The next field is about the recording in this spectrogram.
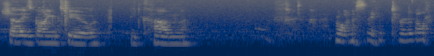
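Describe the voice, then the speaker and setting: A woman's voice: deep voice, takes it slowly, noisy background. A woman casually narrating her character's actions as a player in a tabletop game. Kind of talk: casual improvised play. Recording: roomy with music underneath.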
